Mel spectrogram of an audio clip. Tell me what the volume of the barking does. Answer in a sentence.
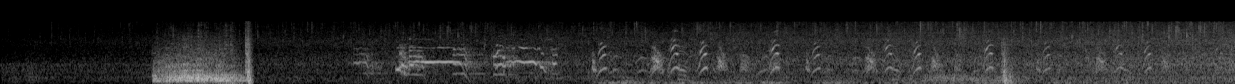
The loudness of the barking goes down.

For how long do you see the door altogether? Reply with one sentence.
You can hear the door for 2 seconds altogether.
